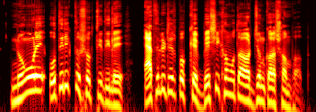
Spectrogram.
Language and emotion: Bengali, neutral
